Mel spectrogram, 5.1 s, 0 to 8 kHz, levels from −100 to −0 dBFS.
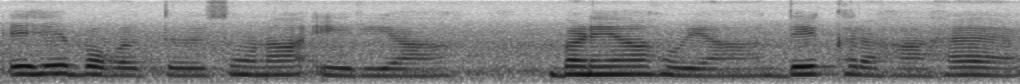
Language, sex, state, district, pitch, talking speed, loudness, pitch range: Punjabi, female, Punjab, Kapurthala, 230 Hz, 105 wpm, -16 LUFS, 210-245 Hz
